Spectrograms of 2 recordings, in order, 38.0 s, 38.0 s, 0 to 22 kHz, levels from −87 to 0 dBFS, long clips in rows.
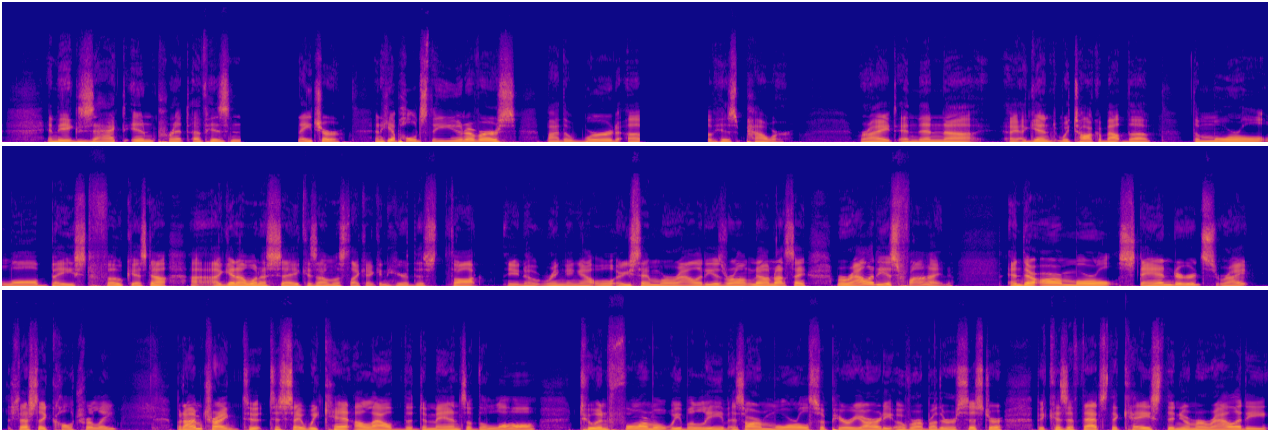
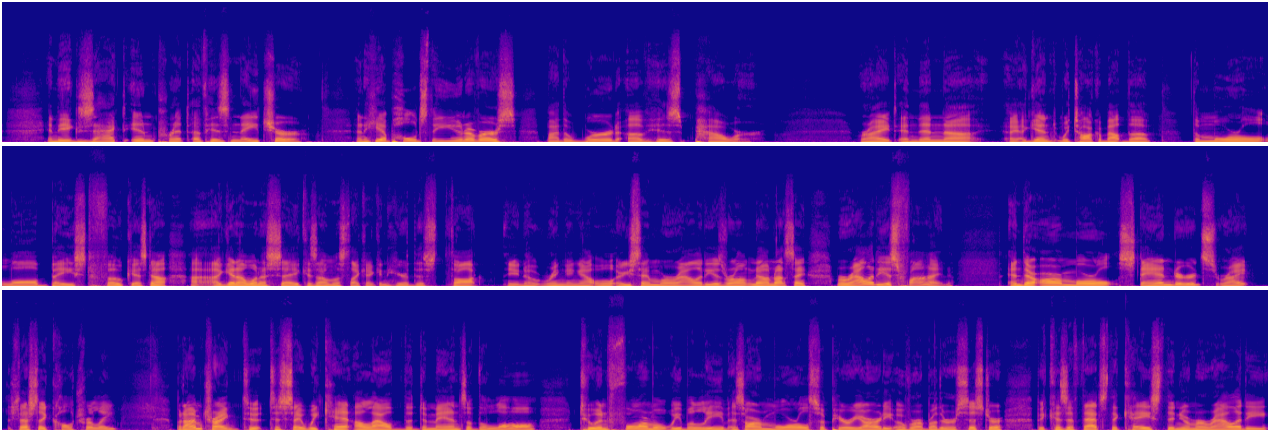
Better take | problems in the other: second | audio freezing; at 2.5 s for 0.5 s and at 6.5 s for 0.5 s

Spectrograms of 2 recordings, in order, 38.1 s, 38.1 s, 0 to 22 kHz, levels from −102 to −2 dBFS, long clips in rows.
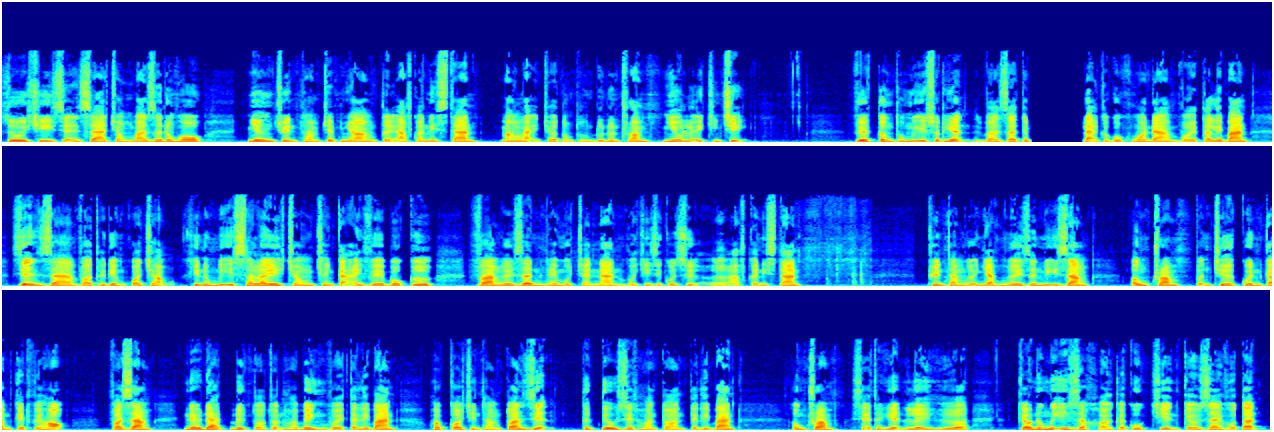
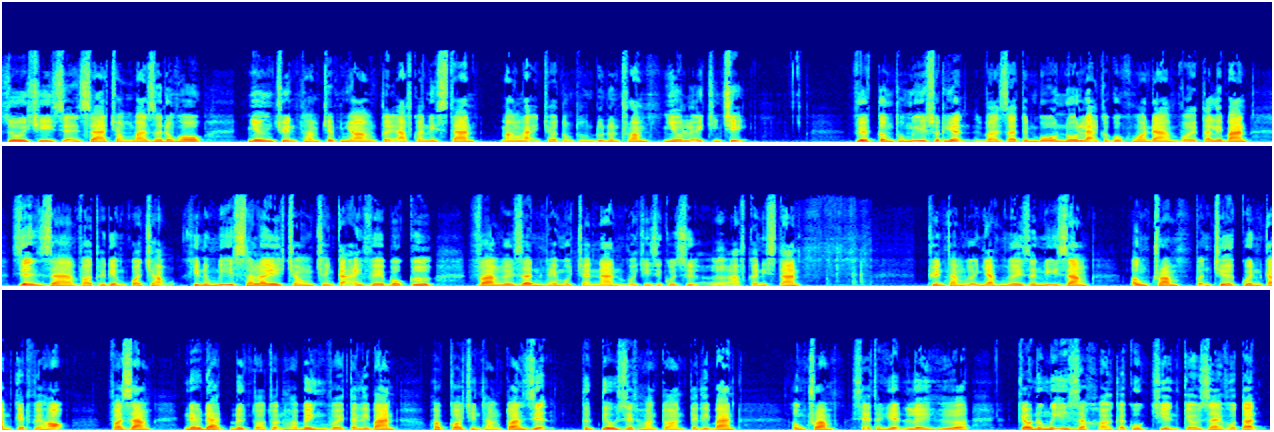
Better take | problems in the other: second | audio cutting out; at 10 s for 0.5 s

